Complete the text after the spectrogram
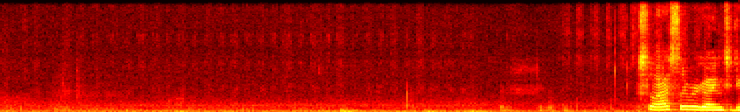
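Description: A coloured pencil scratches softly across paper.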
